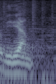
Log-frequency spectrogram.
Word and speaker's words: Diriamba: Cuando nosotros llegamos a Jinotepe, y eso fue en Diriamba, Diriamba que se llama, se pronuncia Diriamba.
